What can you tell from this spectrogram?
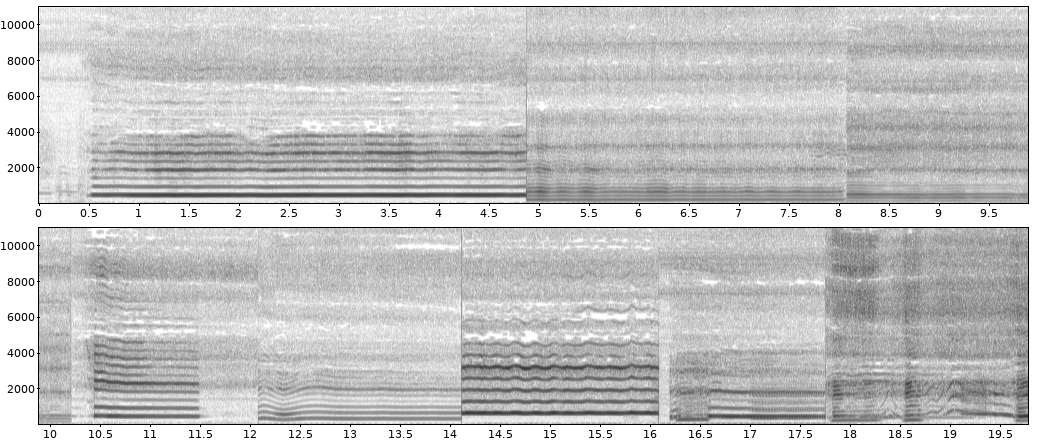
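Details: Sustained phonation during stroboscopy of vocal cords with mucosal swellings (polyps, nodules, capillary ectasias) of varying shapes and sizes; vocal fold polyps.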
